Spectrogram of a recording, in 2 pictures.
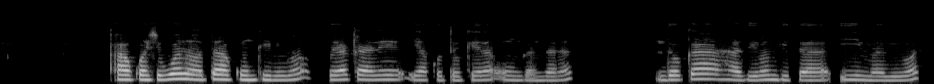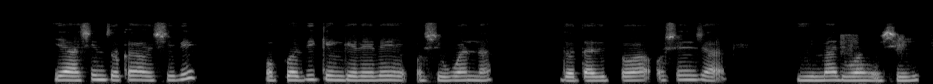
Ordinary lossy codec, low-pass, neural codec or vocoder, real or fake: Opus, 16 kbps; 7.2 kHz; none; real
